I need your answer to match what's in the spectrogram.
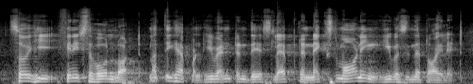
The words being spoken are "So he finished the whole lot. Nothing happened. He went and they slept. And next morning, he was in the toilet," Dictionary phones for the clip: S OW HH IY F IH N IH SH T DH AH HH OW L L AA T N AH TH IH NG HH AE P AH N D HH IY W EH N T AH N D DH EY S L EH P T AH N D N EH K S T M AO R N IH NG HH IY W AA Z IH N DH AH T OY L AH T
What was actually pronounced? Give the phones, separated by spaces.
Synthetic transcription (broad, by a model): S OW HH IY F IH N IH SH T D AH HH OW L L AA T N AH T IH NG HH AE P AH N D HH IY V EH N T AH N D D EY S L EH P T AH N D N EH K S T M AO R N IH NG HH IY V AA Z IH N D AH T OY L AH T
